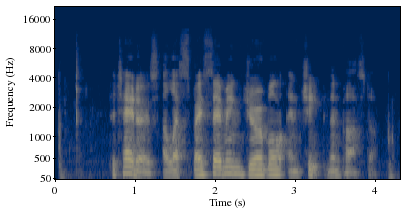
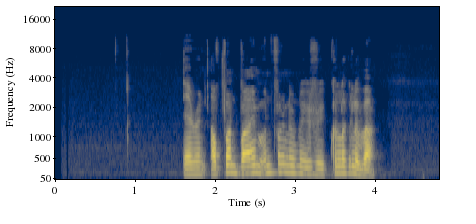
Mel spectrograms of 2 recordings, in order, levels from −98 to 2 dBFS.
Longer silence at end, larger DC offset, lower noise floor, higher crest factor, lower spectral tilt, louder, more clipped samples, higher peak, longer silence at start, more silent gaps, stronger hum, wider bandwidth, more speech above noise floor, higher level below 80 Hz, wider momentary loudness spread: second, 0.1 s vs 0.8 s; neither; second, -60 dBFS vs -69 dBFS; about the same, 20 dB vs 20 dB; second, -6.5 dB/octave vs -8.5 dB/octave; second, -38 LUFS vs -21 LUFS; neither; second, -18 dBFS vs -2 dBFS; second, 0.05 s vs 1.6 s; neither; neither; about the same, 11 kHz vs 10 kHz; second, 21 dB vs 49 dB; about the same, -76 dBFS vs -74 dBFS; first, 19 LU vs 8 LU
